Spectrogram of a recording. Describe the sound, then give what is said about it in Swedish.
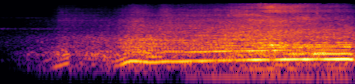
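A car engine revs up and accelerates as the car drives very fast along gravel roads in the dark, its whine climbing in pitch over a steady rushing roar of tires on the rough road, growing louder throughout. “Den for fram ohyggligt snabbt på grusvägarna i mörkret.”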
